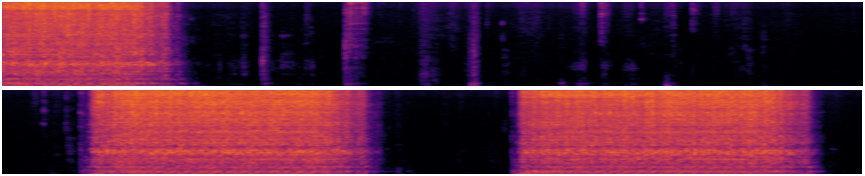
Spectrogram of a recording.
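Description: A sewing machine stitches elastic into the waist of a garment in three loud, steady runs of two to three seconds each, with quiet handling clicks and rustles between the runs.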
